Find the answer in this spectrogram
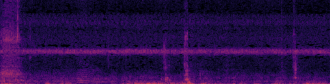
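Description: Honey bees buzzing around an open Langstroth hive, with a few sharp knocks and scrapes as a metal hive tool pries at the wooden frames: one at the very start, one midway and one near the end. A steady high-pitched trill runs underneath.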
